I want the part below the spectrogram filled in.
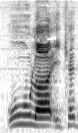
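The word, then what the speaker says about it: أولئك: İşte burada diyor ki ula ike deme diyor burada. Kasır yap diyor. Çünkü Arap bunu böyle yazıyor diyor. Yazarken böyle yazıyor. Oradaki ula ike zamiri ancak böyle yazılır ama okunurken böyle okunur demek istiyor.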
